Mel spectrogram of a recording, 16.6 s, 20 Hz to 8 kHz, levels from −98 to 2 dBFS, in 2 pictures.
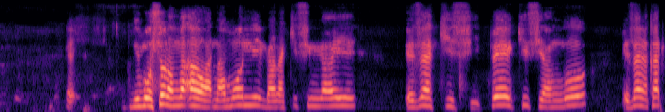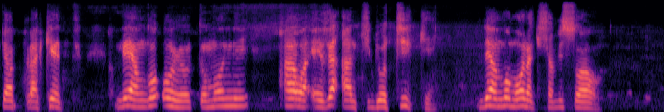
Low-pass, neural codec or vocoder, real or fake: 7.2 kHz; codec, 32 kHz, 1.9 kbps, SNAC; fake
